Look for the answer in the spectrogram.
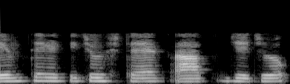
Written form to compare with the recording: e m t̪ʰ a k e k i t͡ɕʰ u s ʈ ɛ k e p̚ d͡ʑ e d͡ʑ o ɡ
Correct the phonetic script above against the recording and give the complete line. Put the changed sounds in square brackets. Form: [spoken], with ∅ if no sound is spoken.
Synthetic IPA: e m t̪ʰ [e] k e k i t͡ɕʰ u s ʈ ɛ k [a] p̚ d͡ʑ e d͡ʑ o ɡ

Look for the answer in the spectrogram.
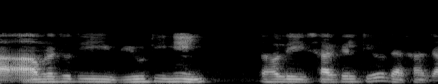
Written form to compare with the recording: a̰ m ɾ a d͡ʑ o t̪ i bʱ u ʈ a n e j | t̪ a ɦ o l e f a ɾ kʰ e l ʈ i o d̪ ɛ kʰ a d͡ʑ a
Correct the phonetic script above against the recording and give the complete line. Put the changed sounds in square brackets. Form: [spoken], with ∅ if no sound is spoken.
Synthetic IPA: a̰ m ɾ a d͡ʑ o [d̪] i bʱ u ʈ [i] n e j | t̪ a ɦ o l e [s] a ɾ [k] e l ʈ i o d̪ ɛ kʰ a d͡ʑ a

